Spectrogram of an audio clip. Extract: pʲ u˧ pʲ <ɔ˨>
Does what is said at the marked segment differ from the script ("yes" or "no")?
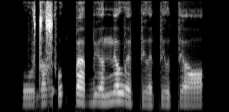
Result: yes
